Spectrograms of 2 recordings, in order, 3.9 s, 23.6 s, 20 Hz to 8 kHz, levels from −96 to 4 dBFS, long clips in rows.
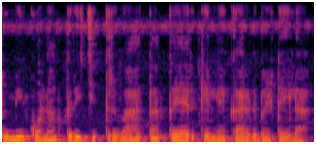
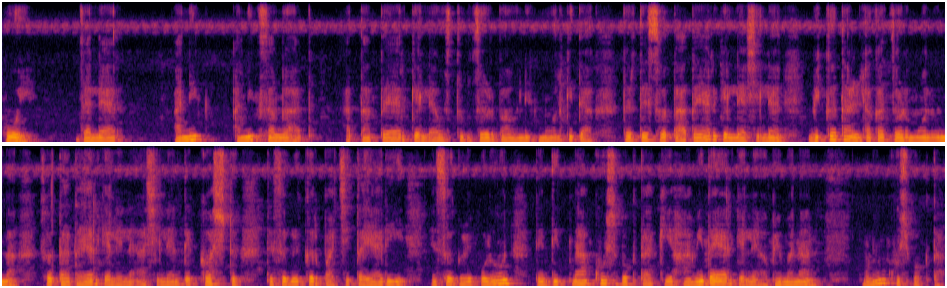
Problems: background sounds at intervals, background conversations at intervals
